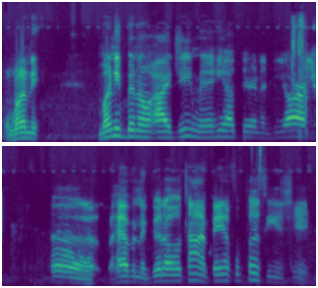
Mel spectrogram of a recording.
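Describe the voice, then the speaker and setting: A male podcast host trash-talks and jokes in a loose, casual chat. His voice sits a little high for a man. He is blunt and playful. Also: moderate pace, no echo, poor audio. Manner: loud, joking trash talk.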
